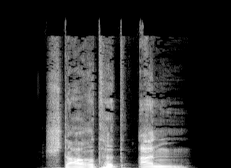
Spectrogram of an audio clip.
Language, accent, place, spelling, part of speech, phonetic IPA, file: German, Germany, Berlin, starrtet an, verb, [ˌʃtaʁtət ˈan], De-starrtet an.ogg
- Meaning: inflection of anstarren: 1. second-person plural preterite 2. second-person plural subjunctive II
